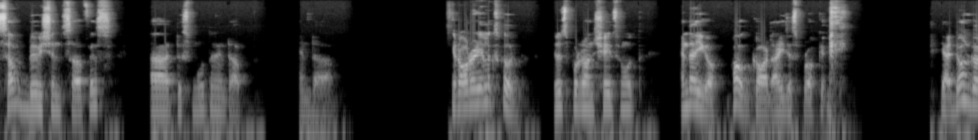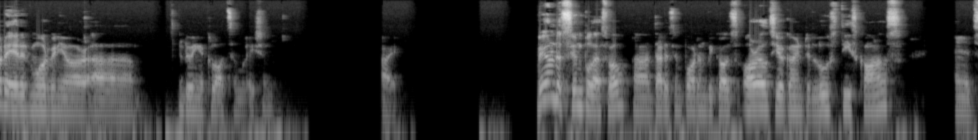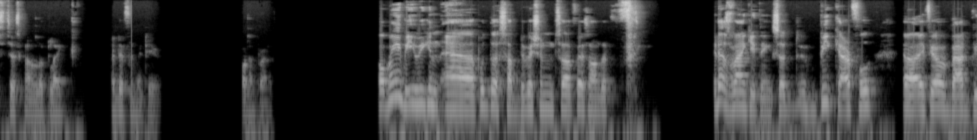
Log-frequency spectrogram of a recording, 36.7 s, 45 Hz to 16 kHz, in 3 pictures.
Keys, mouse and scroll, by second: 0.4-1.3 middle drag, 1.7-2.7 middle drag, 3.0-3.6 middle drag, 4.9 middle drag, 5.9 right click, 6.7-7.6 middle drag, 7.9 Tab, 8.3 Tab, 9.6 ctrl+z, 10.1 ctrl+z, 11.6 click, 12.6 space, 13.1 space, 14.1 click, 14.9 Tab, 15.6 space, 17.8 middle click, 17.8 space, 19.1 click, 20.4-20.9 drag, 21.7-22.1 middle drag, 23.1-23.8 middle drag, 24.1-24.5 middle drag, 24.7 space, 25.5 space, 26.9-27.3 drag, 28.5 space, 28.7 space, 29.9-30.9 drag, 32.9 click, 35.1-35.5 shift+middle drag, 36.0-36.6 middle drag.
